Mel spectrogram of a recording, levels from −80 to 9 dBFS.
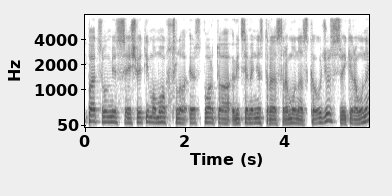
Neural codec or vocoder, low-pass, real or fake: none; 7.2 kHz; real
